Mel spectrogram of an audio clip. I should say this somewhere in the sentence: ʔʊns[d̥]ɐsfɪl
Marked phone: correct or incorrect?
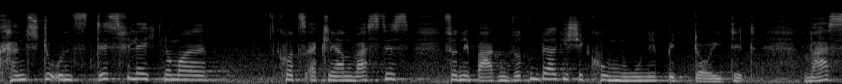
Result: correct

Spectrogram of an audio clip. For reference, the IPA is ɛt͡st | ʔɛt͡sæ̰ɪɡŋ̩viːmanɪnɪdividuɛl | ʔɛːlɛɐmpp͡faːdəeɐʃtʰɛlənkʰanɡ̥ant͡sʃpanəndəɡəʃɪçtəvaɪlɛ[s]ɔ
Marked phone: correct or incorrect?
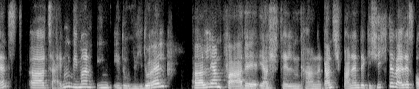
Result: correct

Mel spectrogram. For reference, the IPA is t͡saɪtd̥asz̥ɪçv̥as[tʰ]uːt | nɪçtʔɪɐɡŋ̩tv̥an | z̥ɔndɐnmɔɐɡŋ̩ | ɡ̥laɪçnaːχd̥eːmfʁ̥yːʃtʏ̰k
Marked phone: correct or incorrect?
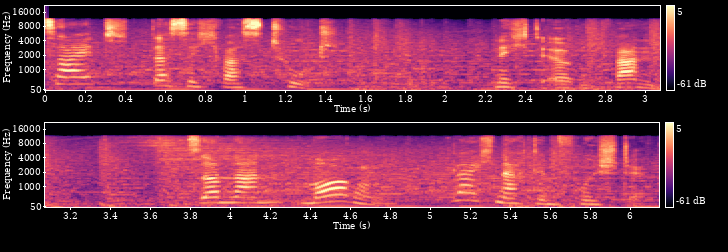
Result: correct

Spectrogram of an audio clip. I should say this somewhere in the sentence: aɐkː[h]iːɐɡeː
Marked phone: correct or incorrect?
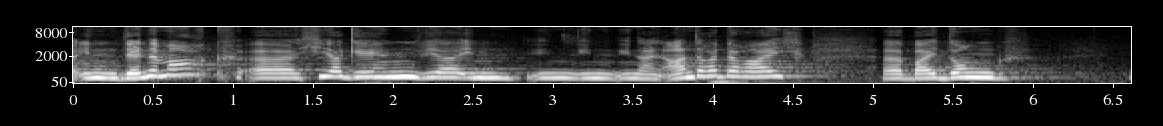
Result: correct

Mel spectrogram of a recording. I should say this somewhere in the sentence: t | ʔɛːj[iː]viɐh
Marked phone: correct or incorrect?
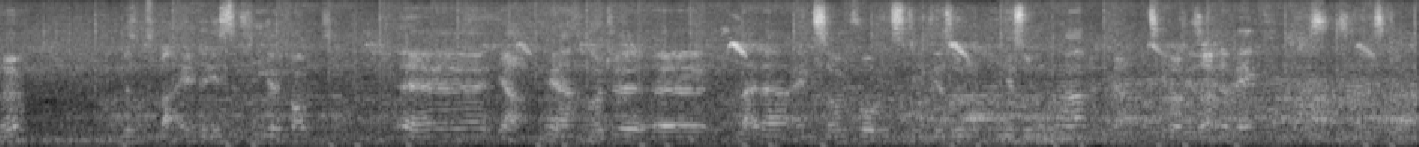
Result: incorrect: aː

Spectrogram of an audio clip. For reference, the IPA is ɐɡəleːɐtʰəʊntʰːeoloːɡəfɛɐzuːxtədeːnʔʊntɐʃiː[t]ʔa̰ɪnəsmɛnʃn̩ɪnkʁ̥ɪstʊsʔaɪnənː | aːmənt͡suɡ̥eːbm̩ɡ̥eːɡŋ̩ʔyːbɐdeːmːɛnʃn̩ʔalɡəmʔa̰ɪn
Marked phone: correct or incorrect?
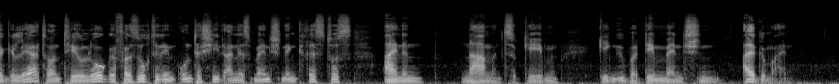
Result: correct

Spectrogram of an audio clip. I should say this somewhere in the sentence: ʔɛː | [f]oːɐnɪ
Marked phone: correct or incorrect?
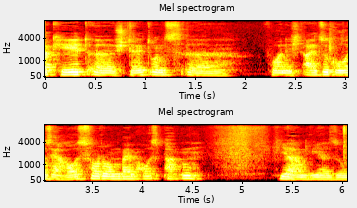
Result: correct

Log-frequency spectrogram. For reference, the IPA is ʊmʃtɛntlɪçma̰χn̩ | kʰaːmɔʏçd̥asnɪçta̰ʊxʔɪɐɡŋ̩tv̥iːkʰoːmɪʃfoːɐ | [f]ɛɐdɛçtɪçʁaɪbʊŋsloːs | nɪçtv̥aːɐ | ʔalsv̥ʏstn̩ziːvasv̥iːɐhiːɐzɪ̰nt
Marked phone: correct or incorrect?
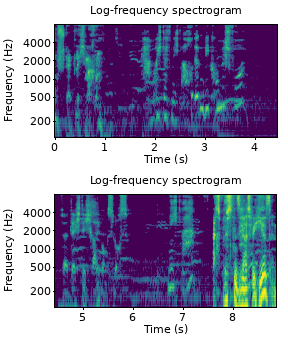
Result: correct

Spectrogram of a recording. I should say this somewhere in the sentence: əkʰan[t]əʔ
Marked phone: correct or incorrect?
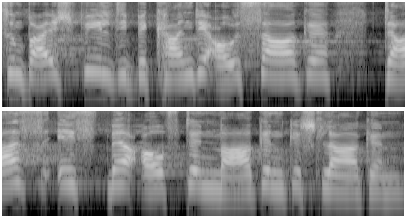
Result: correct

